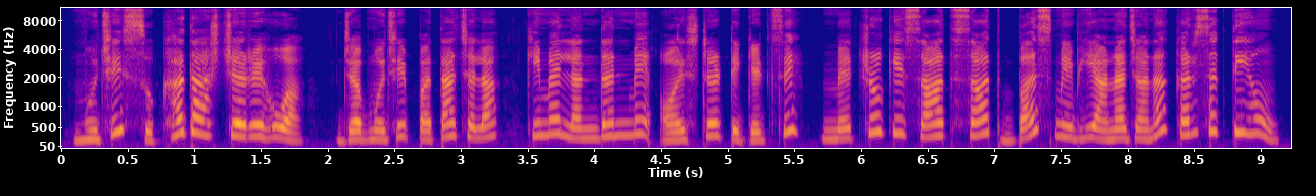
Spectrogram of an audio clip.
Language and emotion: Hindi, surprised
